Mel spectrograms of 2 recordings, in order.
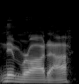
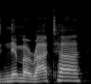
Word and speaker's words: Nimarata: Nimarata, it's not Nimrata, it's Nimarata.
